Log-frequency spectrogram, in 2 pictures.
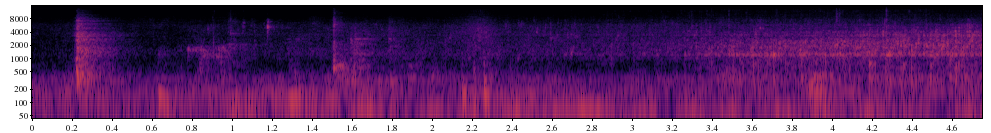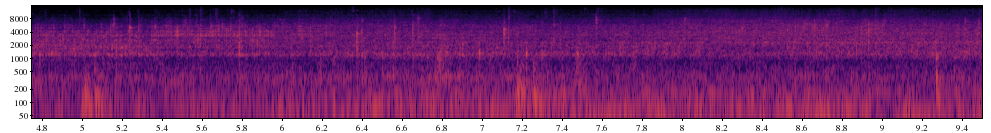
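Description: Egg rolls frying in hot oil: a few light knocks, then a steady sizzle that swells up about three and a half seconds in and holds.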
